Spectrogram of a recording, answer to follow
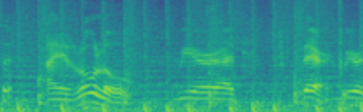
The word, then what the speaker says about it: Airolo: How do you pronounce it? Airolo.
